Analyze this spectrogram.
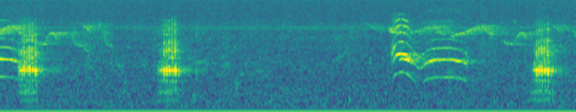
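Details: A flock of toco toucans gives three gruff, rasping croaks about a second apart, with a brief looping whistle from another bird between them.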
